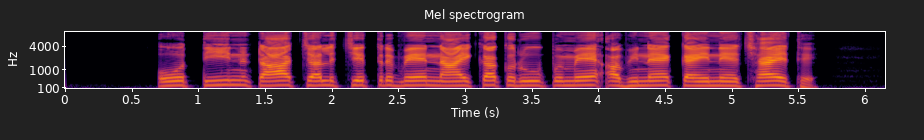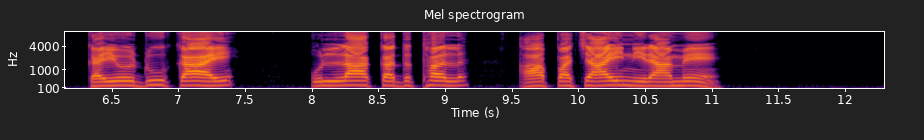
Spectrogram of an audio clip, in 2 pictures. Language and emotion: Maithili, neutral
